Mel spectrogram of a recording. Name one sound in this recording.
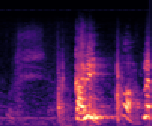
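A man exclaims loudly, close by.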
